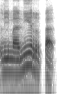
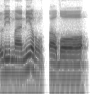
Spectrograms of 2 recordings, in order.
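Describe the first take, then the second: First: The r sound is light and thin. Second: The r sound is heavy and thick. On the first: The speaker calls it wrong. "Jangan membaca limanirta" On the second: The speaker calls it right. "roknya dibaca tebal"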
